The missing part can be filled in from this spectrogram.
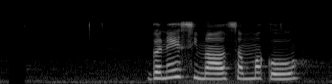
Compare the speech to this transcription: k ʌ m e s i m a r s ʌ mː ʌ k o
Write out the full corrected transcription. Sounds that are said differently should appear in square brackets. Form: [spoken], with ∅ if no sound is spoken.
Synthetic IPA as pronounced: [ɡ] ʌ [n] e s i m a [l] s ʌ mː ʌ k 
